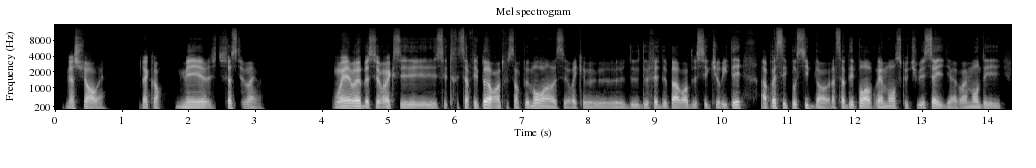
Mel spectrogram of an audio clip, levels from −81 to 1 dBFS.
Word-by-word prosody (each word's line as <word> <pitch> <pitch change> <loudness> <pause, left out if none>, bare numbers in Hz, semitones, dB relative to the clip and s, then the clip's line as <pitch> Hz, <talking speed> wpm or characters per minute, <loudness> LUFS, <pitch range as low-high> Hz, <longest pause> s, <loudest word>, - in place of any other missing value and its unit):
Bien 95 +1 0
sûr, 95 - +3
ouais. 80 +1 -6 0.5
D'accord. - - -1
Mais 100 +1 +3
heu, 105 -1 0
ça, 115 - 0
c'est 110 -3 -9
vrai, 100 -1 -3
ouais. 80 -2 -14 1.1
Ouais, 105 +4 +6
ouais, 115 0 +7
bah, 105 -3 +1
c'est 85 - -1
vrai - - +3
que - - -11
c'est 90 -2 -2
c'est - - -8
très - - -14
ça - - 0
fait - - -3
peur, - - +7
hein, 105 - +3
tout - - -11
simplement, 105 +4 +1
hein. 95 - -1
C'est 90 0 -8
vrai 90 +2 -3
que, - - -8 0.6
de 90 +1 -5
de 90 +2 -4
fait, 95 - -1
de 90 0 -4
pas 95 +4 +3
avoir 95 -2 +2
de 90 - -8
sécurité. 95 +8 -2 0.3
Après, 120 +1 +2
c'est 115 -4 -3
possible 110 +6 -3
dans 95 -4 -1
là, 85 - -4
ça - - -1
dépend 100 +5 +3
vraiment 100 +4 0
ce 110 0 -8
que 95 - -7
tu 95 +2 -7
essayes, 95 +3 +2
il 80 - -12
y 90 - -3
a 85 - -4
vraiment 90 +5 -2
des 90 -4 -5
95 Hz, 225 wpm, -23 LUFS, 90-105 Hz, 1.1 s, ouais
